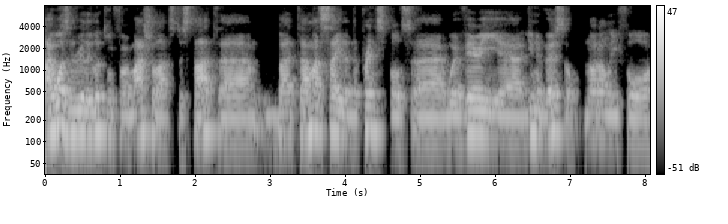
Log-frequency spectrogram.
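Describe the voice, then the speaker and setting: Pitch moves in an ordinary way. An Australian accent colors the speech. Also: man. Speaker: podcast host. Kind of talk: interview. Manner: fast; hesitant, many fillers.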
